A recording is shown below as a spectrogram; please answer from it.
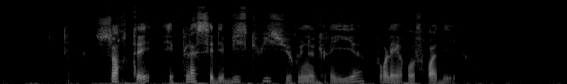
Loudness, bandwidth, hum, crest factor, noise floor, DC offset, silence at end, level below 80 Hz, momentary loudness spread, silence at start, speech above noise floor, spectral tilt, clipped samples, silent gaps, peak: -42 LUFS; 16 kHz; none; 26 dB; -77 dBFS; under 0.1%; 0.85 s; -64 dBFS; 17 LU; 0.3 s; 33 dB; -2 dB/octave; under 0.1%; none; -20 dBFS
